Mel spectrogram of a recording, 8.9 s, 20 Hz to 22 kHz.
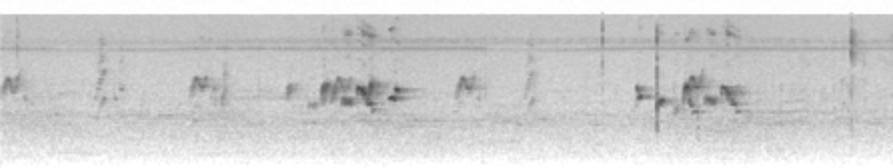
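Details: Trapping decoy red-whiskered bulbul, dark-bibbed 'mào lân' type, recorded 6 November 2018. Soft whistled notes build into a richer warbling phrase, then a second similar burst about three seconds later, with a sharp click.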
